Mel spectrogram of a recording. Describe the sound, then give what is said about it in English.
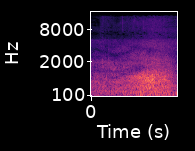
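Cars driving by make a steady, broad rushing hiss that swells to its loudest in the middle and then eases off slightly, with no voices. “So I guess cars just driving by there.”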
